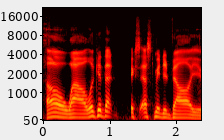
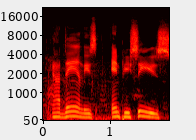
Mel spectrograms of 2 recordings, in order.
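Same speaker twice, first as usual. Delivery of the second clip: normal talking voice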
